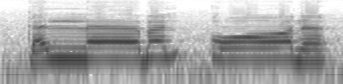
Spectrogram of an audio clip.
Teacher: آواز کو تھوڑی دیر پست کریں گے یعنی دھیمی کریں گے لیکن سانس نہیں توڑنا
